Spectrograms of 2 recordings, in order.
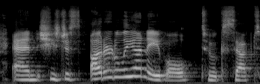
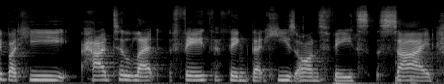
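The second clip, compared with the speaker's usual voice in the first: usual speaking voice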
